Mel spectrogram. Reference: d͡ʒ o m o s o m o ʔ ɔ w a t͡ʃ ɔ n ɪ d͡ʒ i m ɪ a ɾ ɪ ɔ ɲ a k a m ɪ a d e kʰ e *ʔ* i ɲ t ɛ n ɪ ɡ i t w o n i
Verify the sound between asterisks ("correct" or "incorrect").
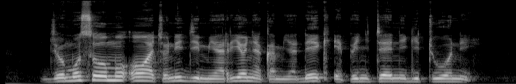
incorrect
